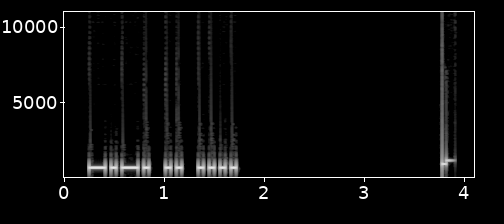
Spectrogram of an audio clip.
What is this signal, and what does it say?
Morse code, heard as a keyed tone, about 22 wpm, 700 Hz. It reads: CIH
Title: USA Call Sign Postfixes - 3 Letters 22wpm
